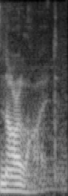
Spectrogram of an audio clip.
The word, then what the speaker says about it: Gnarlhide: Do you pronounce the G or is it mute? Gnarlhide. This sounds weird, so it's Gnarlhide.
